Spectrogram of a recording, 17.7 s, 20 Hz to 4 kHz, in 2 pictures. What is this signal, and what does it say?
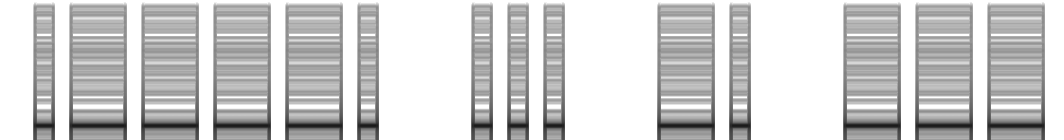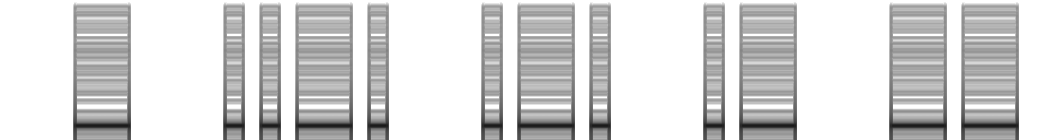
Morse code, heard as a keyed tone, about 8 wpm, spaced as for 6 wpm, 440 Hz. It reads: 'S NOT FRAM
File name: morse / headlines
